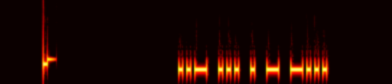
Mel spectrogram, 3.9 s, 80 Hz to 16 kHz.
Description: Morse code, heard as a keyed tone, about 30 wpm, 700 Hz. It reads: USETB
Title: Five Challenging Letter-Number Combinations 30wpm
